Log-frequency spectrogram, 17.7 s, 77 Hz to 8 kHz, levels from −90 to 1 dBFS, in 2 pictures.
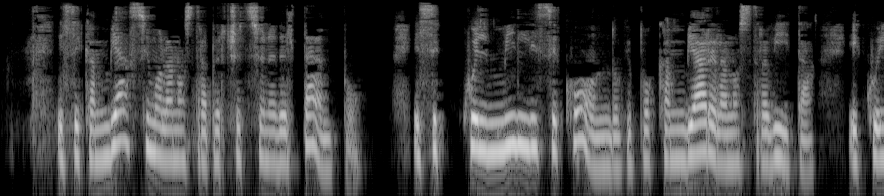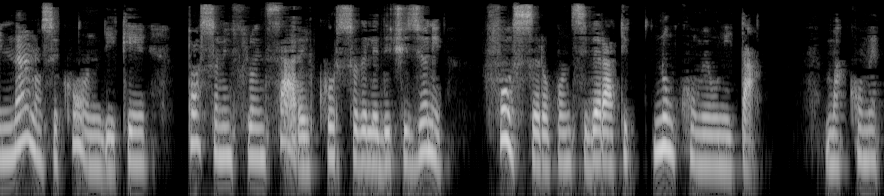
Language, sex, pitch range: Italian, female, 170-225 Hz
